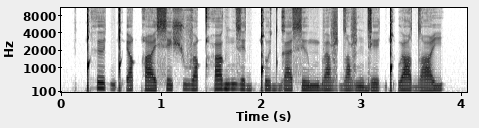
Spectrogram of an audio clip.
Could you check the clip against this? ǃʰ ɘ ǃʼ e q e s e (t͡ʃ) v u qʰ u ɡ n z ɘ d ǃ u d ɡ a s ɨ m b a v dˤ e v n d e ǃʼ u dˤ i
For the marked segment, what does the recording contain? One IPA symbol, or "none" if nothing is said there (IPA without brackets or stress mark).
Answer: ʃ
